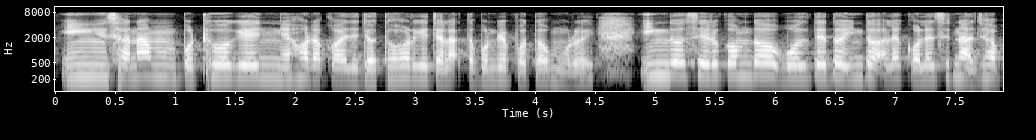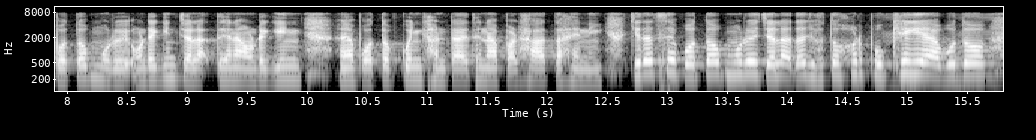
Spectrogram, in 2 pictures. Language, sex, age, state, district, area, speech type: Santali, female, 18-30, West Bengal, Purba Bardhaman, rural, spontaneous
